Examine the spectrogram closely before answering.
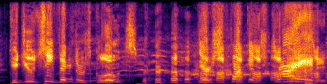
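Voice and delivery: loud, slow, laughing gush; mock excited gushing. Host acting out backstage gushing about a rival's glutes.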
